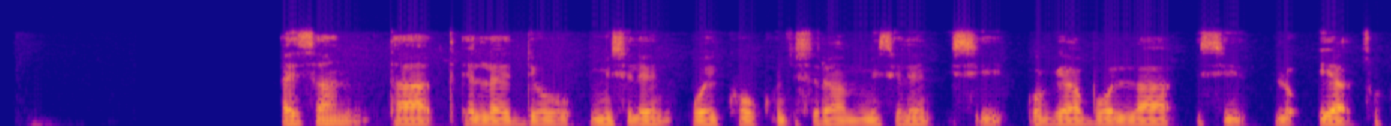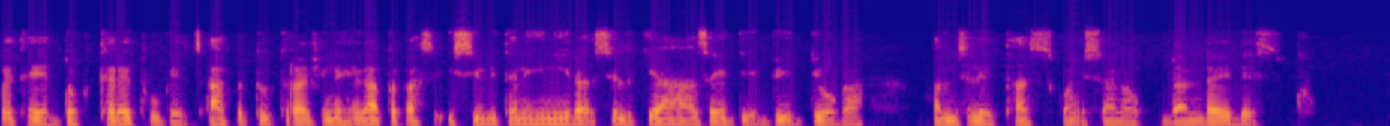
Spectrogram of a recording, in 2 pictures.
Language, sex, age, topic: Gamo, male, 18-24, government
